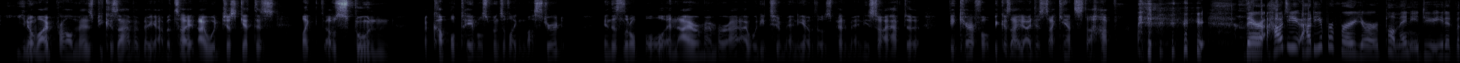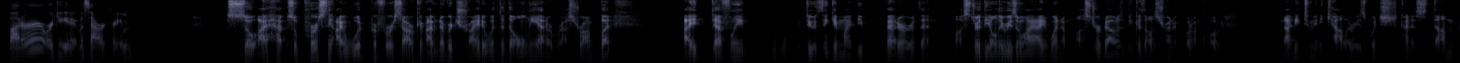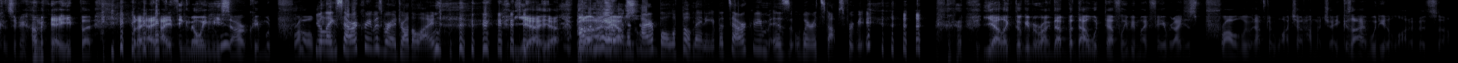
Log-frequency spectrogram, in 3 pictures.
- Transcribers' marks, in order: laughing while speaking: "stop"; chuckle; laugh; chuckle; laughing while speaking: "how many I eat"; laugh; laugh; laugh; chuckle
- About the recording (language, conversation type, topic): English, unstructured, What role does food play in cultural traditions?
- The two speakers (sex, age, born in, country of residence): female, 35-39, Russia, United States; male, 35-39, United States, United States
